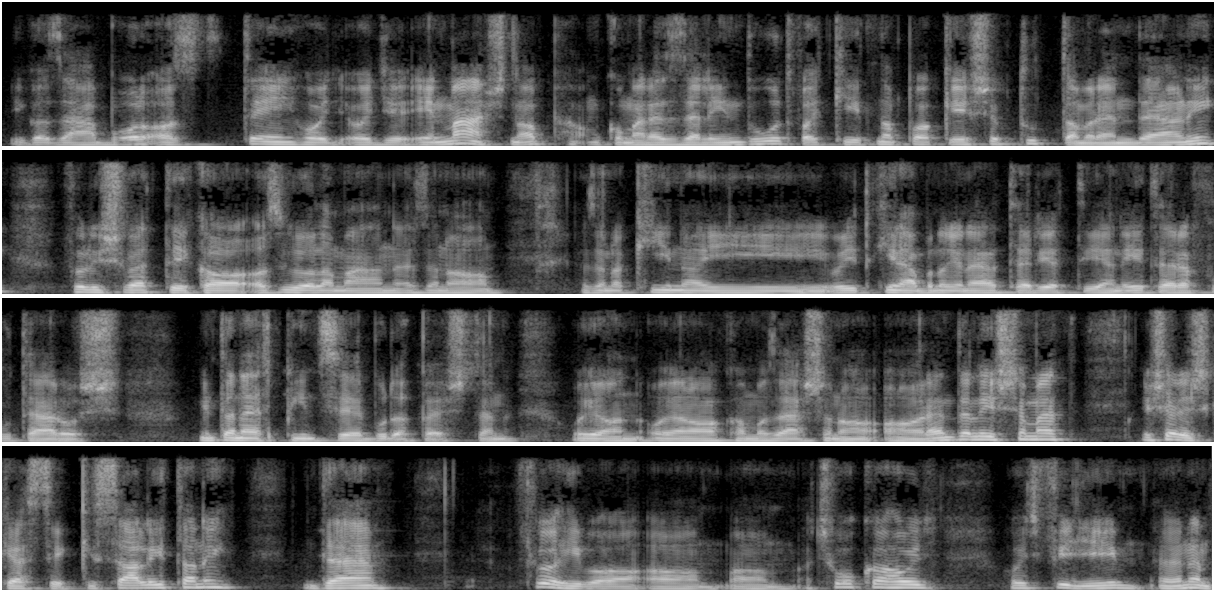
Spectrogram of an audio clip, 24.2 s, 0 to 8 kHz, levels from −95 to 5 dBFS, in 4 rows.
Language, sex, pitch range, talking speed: Hungarian, male, 100-125 Hz, 150 wpm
